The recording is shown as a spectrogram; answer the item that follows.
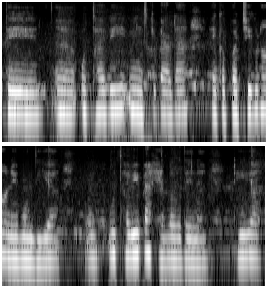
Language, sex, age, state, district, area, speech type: Dogri, female, 18-30, Jammu and Kashmir, Kathua, rural, spontaneous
